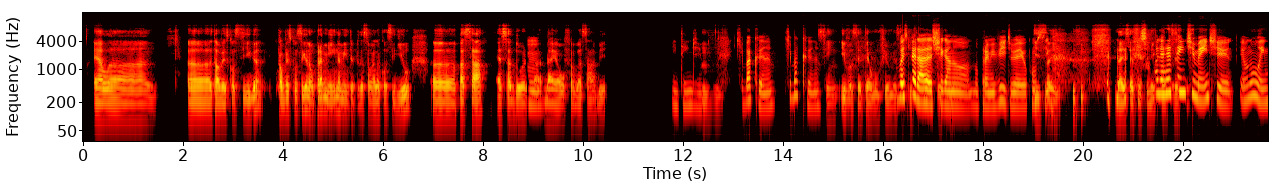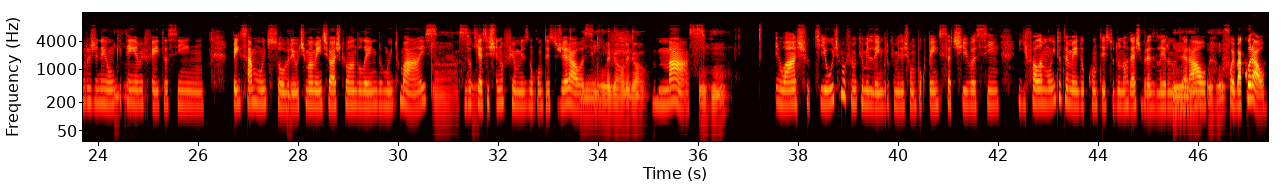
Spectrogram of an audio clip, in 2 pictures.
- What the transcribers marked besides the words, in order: unintelligible speech; giggle; laugh; tapping
- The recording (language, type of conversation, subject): Portuguese, unstructured, Qual foi o último filme que fez você refletir?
